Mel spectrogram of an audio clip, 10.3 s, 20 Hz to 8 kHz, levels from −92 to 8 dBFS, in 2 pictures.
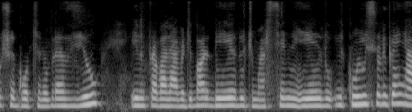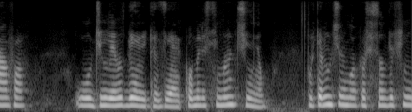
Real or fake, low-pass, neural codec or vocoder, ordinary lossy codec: fake; none; codec, 16 kHz, 1 kbps, FreqCodec, larger model; none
